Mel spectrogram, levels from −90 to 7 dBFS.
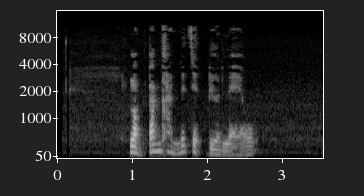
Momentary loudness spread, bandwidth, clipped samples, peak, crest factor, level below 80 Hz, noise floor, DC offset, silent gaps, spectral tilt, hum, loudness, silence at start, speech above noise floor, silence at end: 13 LU; 11.5 kHz; under 0.1%; -6 dBFS; 26 dB; -66 dBFS; -62 dBFS; under 0.1%; none; -5 dB/octave; none; -28 LUFS; 0.95 s; 34 dB; 0.9 s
